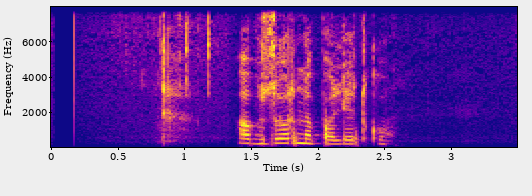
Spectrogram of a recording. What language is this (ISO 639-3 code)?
rus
